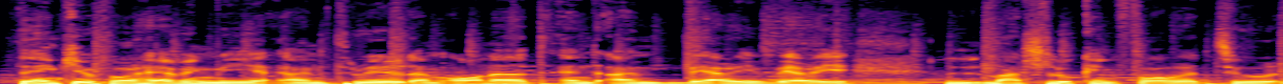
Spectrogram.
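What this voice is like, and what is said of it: Austrian-accented English. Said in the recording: “your accent is a little bit different than my accent ... I'm from Austria, south of Germany ... this is where my accent comes from”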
